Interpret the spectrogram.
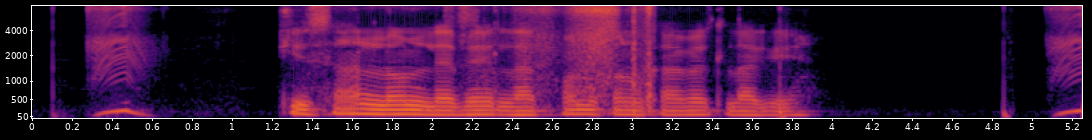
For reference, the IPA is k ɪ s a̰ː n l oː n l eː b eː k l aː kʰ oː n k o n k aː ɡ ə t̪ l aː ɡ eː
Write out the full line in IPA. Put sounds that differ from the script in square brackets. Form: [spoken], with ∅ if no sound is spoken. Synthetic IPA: k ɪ s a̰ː n l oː n l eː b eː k l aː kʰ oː n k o n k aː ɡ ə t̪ l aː ɡ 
